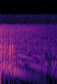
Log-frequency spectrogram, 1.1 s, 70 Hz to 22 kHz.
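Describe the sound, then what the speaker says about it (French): An Audi R8 V10 Spyder's engine revs hard, then the pitch slides downward as it settles, loud and close, heard alone without talk. "je vais en faire une dernière fois pour vous faire écouter le bruit du V10"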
